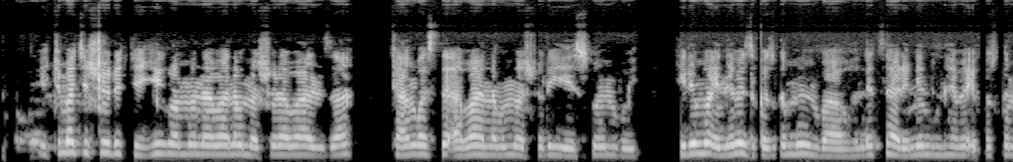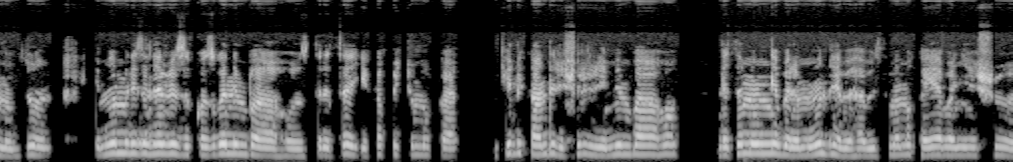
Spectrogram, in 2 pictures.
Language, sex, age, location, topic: Kinyarwanda, female, 18-24, Huye, education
